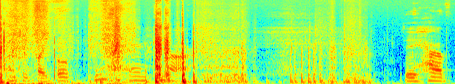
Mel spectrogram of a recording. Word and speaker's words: Knar: It's pronounced Knar.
